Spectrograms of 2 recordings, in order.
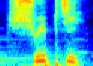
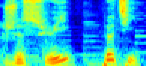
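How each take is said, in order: First: It is clipped, with vowels dropped. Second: It is said fully, every vowel pronounced. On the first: It is casual, familiar speech. The speaker calls it wrong. "Les structures raccourcies et incorrectes" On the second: It is standard speech. The speaker calls it right. "au lieu de dire"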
